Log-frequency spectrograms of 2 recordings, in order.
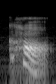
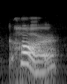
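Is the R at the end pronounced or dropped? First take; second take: dropped; pronounced. First: The final R sound is dropped. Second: The final R sound is pronounced.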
